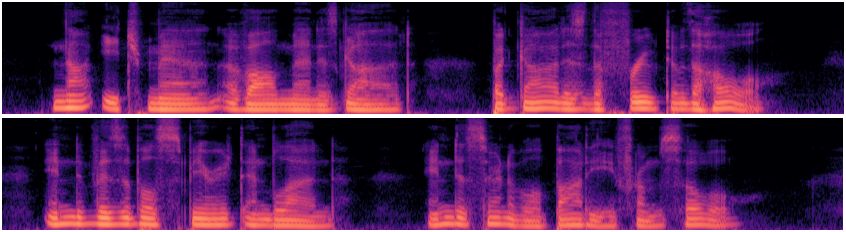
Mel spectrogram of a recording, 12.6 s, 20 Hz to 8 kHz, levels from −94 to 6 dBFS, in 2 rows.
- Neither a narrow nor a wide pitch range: Yes, average, 3.0 semitones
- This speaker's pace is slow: Yes, slow, 115 wpm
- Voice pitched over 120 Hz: No, low, 110 Hz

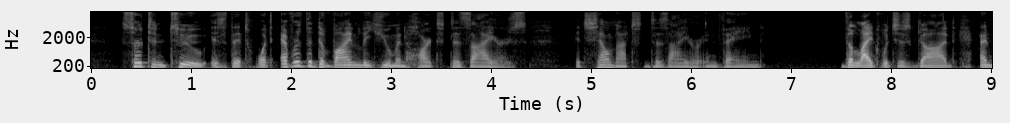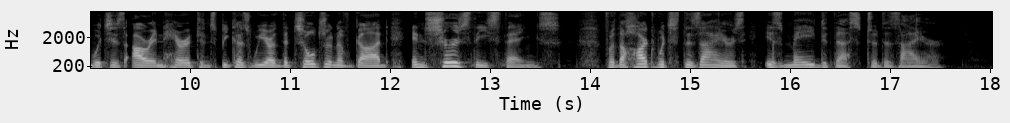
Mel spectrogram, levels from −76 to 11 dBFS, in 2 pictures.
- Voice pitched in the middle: No, low, 115 Hz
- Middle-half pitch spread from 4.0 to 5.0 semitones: Yes, average, 4.5 semitones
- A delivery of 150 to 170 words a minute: Yes, average, 155 wpm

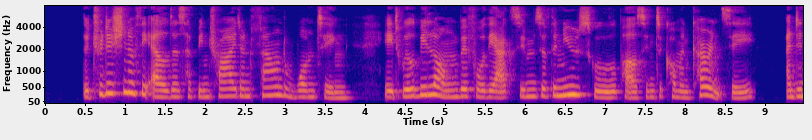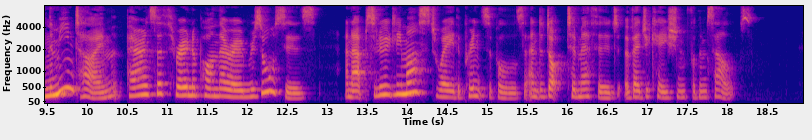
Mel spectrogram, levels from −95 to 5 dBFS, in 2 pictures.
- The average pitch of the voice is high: Yes, high, 215 Hz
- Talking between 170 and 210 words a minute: No, average, 160 wpm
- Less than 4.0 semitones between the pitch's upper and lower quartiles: No, average, 4.5 semitones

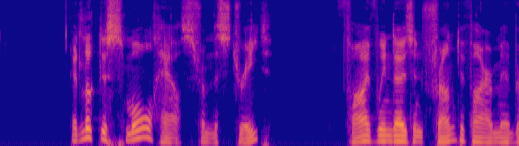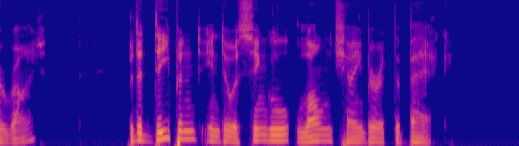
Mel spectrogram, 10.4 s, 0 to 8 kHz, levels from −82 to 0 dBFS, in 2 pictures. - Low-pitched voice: Yes, low, 110 Hz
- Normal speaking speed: Yes, average, 155 wpm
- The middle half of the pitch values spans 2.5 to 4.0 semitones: No, average, 4.5 semitones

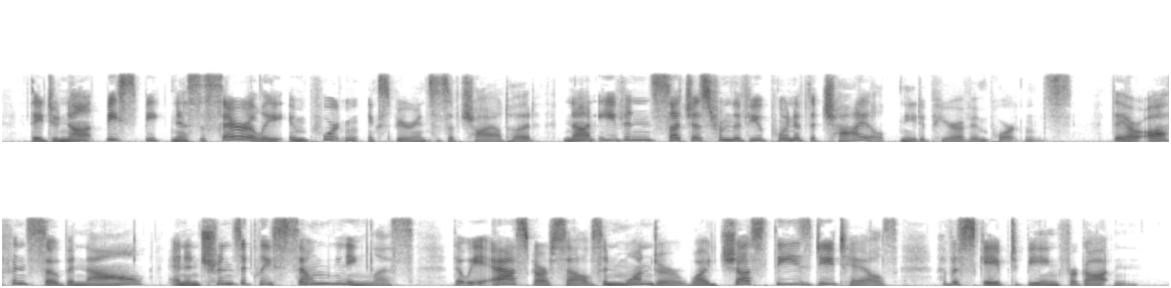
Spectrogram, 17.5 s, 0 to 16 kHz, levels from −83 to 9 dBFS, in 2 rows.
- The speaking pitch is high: Yes, high, 235 Hz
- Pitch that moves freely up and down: Yes, wide, 6.5 semitones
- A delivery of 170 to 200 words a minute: No, average, 160 wpm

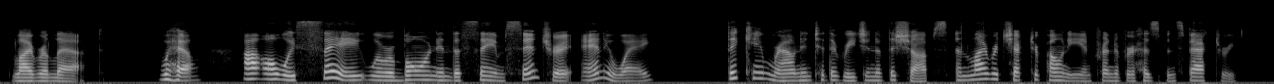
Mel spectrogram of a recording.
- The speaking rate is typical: Yes, average, 160 wpm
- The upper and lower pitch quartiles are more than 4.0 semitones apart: Yes, average, 4.6 semitones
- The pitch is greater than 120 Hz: Yes, medium, 185 Hz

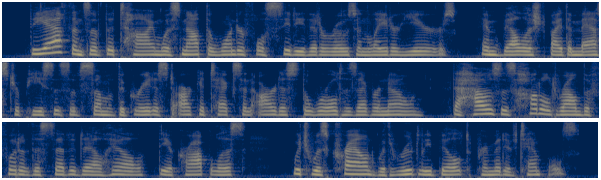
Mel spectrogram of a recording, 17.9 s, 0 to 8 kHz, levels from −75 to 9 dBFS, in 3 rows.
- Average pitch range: No, narrow, 1.8 semitones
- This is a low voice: No, high, 190 Hz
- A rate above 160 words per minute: Yes, average, 175 wpm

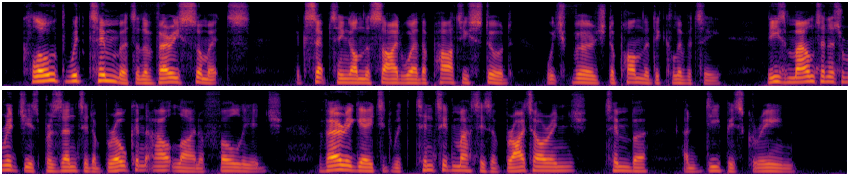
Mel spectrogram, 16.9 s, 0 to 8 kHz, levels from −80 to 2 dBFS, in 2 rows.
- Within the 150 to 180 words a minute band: No, average, 140 wpm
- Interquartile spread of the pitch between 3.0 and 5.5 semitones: Yes, average, 3.5 semitones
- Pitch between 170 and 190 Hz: No, low, 135 Hz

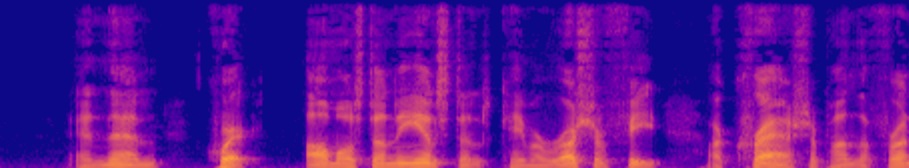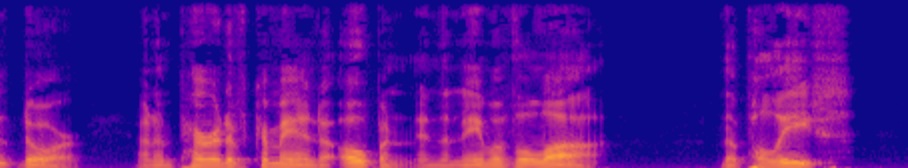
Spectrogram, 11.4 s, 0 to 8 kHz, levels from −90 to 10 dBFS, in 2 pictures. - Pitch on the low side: Yes, low, 110 Hz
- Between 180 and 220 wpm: No, average, 165 wpm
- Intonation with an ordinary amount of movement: No, wide, 6.4 semitones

